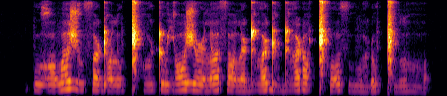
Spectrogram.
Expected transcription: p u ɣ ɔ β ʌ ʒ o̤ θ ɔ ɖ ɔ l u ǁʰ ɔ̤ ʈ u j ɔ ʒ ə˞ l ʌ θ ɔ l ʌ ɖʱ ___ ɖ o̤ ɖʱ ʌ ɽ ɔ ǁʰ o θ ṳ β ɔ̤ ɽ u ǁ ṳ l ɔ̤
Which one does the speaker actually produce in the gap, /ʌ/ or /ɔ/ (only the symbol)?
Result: ʌ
